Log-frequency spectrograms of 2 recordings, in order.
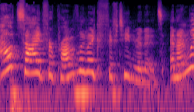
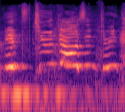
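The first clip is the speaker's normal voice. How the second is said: high, teary whine; half-laughing fake sob; mock panicked whimper; 9 semitones higher than usual. Retold panicked answer to cop.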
